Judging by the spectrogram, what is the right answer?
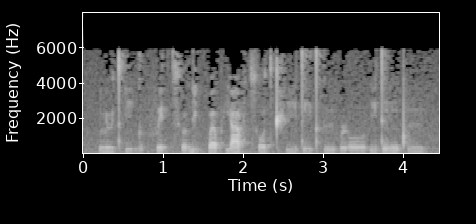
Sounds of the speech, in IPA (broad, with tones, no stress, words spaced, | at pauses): lʉː˨tki˦ ɡɵ˧p fe˦tt͡sʰɵ˦ɡi˧ k͡pɐ˧pʰjaː˦ft͡sʰo˦t t͡ʃʰiː˦tiː˨tkɨː˦pɹo˨ | i˧tŋi˨ŋ pʰɨ˧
